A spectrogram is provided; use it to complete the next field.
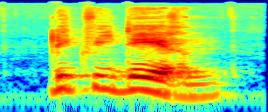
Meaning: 1. to liquidate, to settle (a debt) 2. to root out, to clear out 3. to take out, to liquidate, to assassinate
- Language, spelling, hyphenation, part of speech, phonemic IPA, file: Dutch, liquideren, li‧qui‧de‧ren, verb, /ˌli.kʋiˈdeː.rə(n)/, Nl-liquideren.ogg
